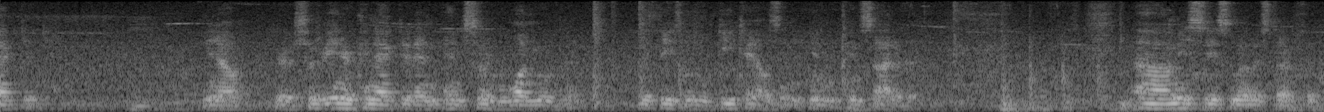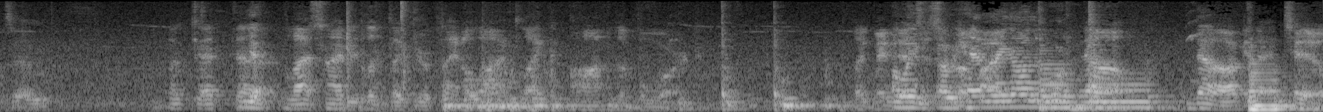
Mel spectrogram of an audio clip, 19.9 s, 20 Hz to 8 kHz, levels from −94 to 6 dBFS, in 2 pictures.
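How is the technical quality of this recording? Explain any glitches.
No glitches to explain: nothing in the recording points to a technical fault at any point.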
